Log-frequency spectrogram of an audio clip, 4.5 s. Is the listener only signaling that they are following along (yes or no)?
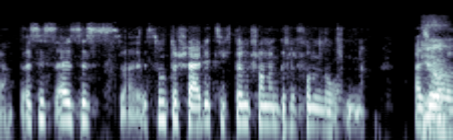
yes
